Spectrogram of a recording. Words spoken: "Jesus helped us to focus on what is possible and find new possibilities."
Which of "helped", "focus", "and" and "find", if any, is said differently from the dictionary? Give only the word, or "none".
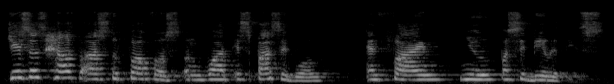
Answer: helped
